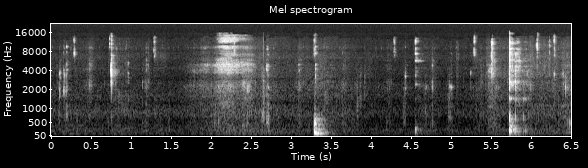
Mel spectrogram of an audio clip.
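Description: Faint close-up chewing of kale salad, with scattered small crunches and mouth clicks. Two louder thumps land about three seconds in and again near the end.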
